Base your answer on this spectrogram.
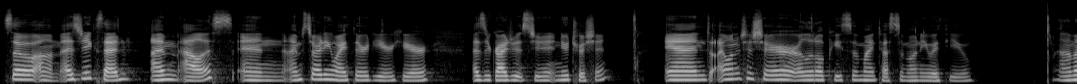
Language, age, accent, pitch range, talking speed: English, 10-29, American, 185-220 Hz, 190 wpm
